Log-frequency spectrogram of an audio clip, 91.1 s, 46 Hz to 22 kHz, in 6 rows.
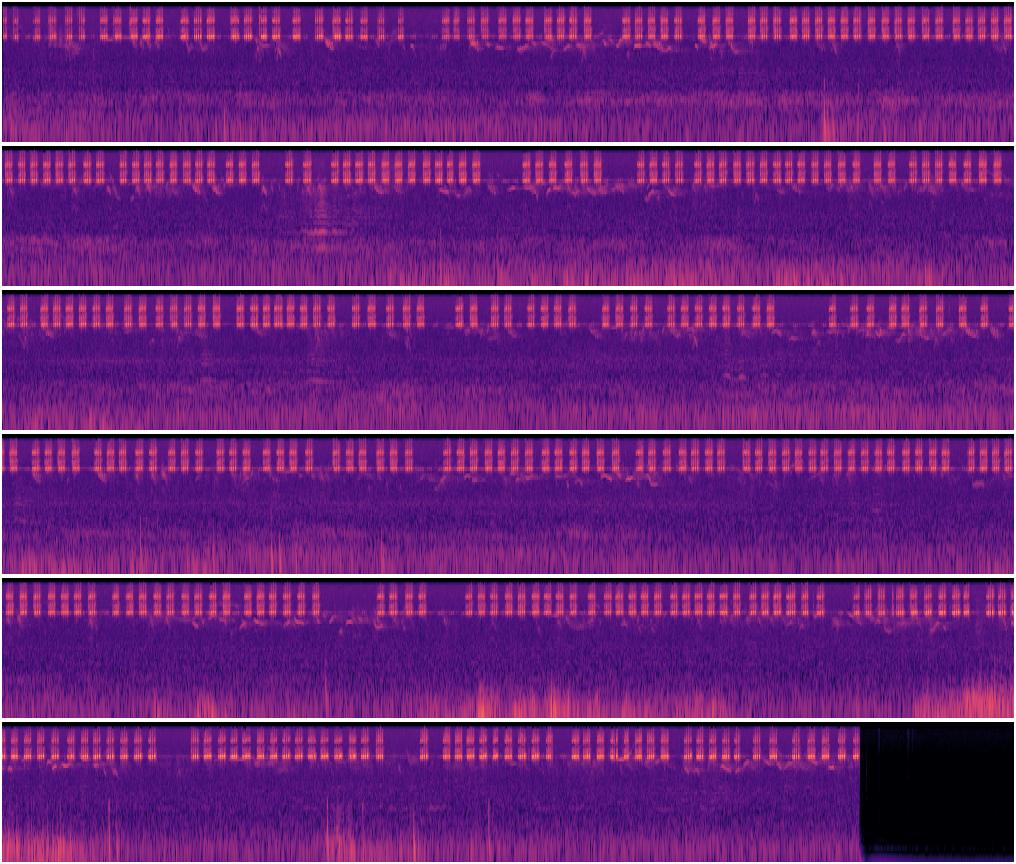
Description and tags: grillon-drome-mai-2008
some "grillons" as we call them in france, recorded in may 2008. the delicious sound of spring in provence.
field, fieldrecording, france, grillons, outdoor, provence, recordings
